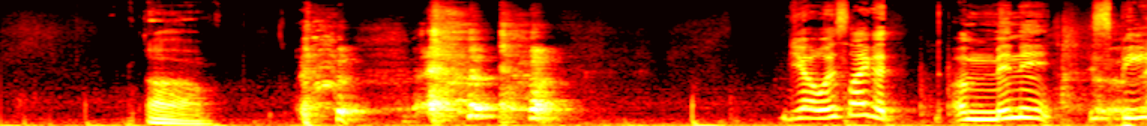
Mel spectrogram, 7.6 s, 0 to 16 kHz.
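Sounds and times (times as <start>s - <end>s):
speech: 1.0s - 1.5s, 5.2s - 7.6s
person coughing harshly: 2.0s - 3.8s, 7.1s - 7.6s.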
